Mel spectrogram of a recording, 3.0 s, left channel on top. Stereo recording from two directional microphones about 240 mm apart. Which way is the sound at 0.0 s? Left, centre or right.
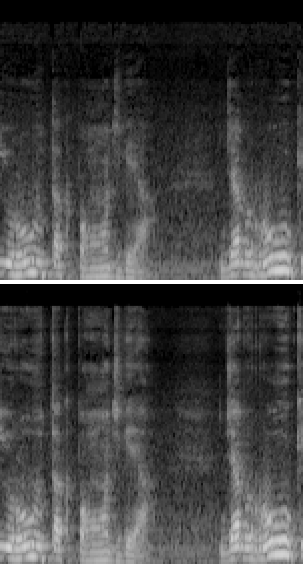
Right.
